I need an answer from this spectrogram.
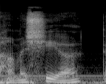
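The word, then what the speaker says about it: HaMashiach (המשיח): So the fulfillment already took place with Christ, because the prophets talked about the coming Messiah, the anointed one, the HaMashiach, that's how you say it in Hebrew.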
